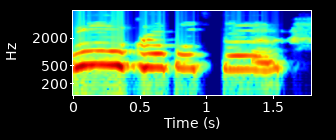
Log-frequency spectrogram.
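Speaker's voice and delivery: high, loud, slow mock wallowing wail. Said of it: "wallowing in it".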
